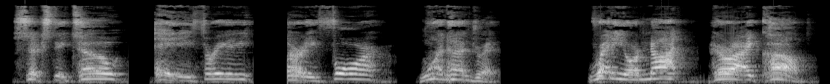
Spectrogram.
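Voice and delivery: loud, high count building to a shout; yelling troll. A narrator's reading. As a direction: call out slowly as the seeker, loudest at the end. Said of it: "yelled the troll".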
